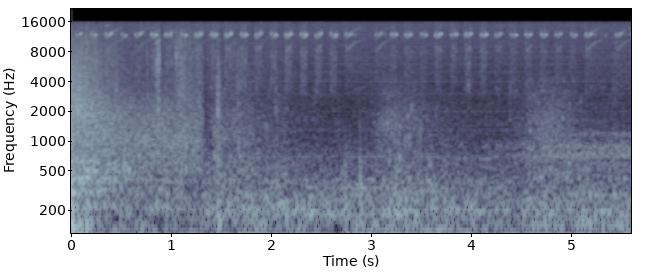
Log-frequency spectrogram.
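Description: Muffled underwater water sounds rumble and bubble steadily.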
